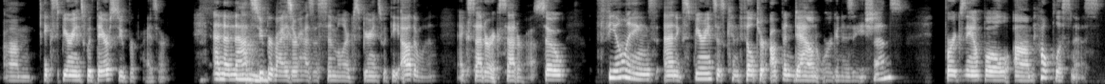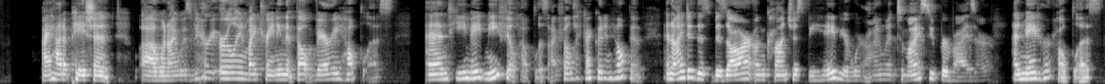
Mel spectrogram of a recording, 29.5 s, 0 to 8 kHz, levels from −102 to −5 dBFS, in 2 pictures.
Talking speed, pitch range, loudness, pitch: 165 wpm, 155-195 Hz, -19 LUFS, 170 Hz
